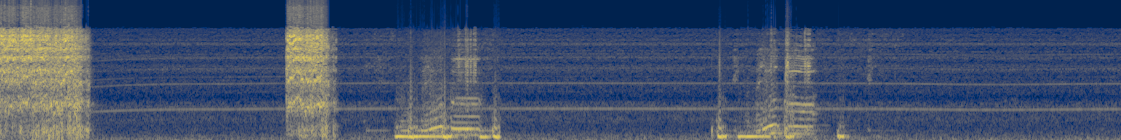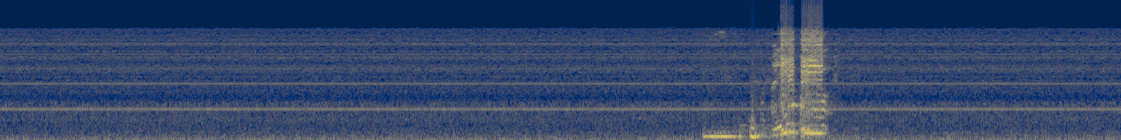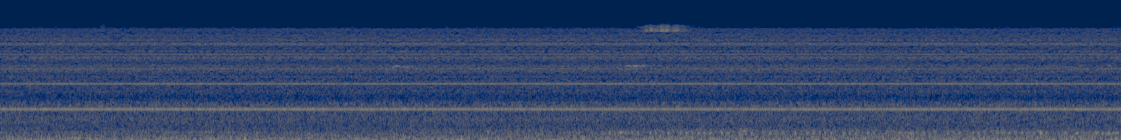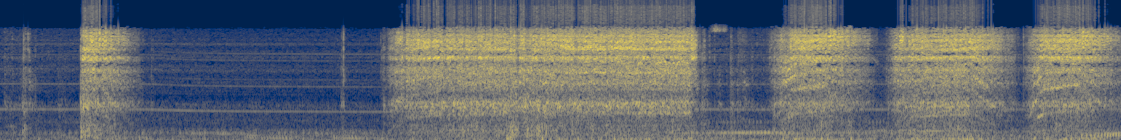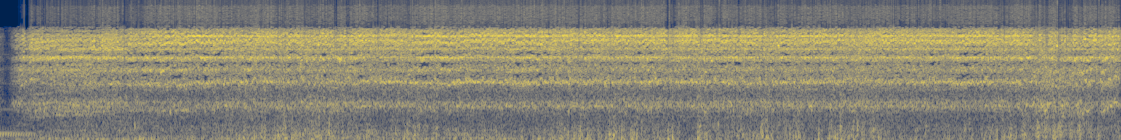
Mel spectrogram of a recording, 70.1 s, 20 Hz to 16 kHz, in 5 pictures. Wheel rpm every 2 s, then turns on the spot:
180, 20, 40, 0, 0, 0, 0, 0, 0, 0, 0, 0, 0, 0, 0, 0, 0, 0, 0, 0, 0, 0, 0, 60, 200, 130, 90, 110, 140, 220, 230, 230, 230, 240, 220.
none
